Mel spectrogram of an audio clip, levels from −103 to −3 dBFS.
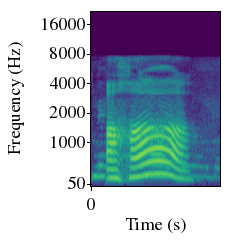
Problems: background conversations at intervals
